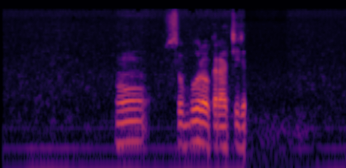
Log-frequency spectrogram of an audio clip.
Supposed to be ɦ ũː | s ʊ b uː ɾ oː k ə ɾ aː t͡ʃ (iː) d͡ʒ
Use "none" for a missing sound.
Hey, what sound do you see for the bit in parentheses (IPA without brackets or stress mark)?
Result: iː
